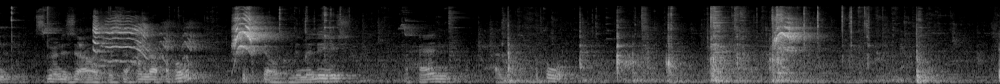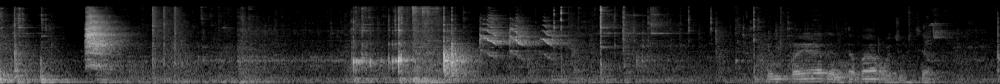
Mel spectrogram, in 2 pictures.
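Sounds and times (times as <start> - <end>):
birds squawking harshly: 0.8 - 2.9, 7.7 - 8.3, 10.8 - 11.4, 14.7 - 15.9.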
